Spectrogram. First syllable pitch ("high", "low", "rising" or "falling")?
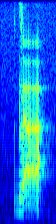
high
